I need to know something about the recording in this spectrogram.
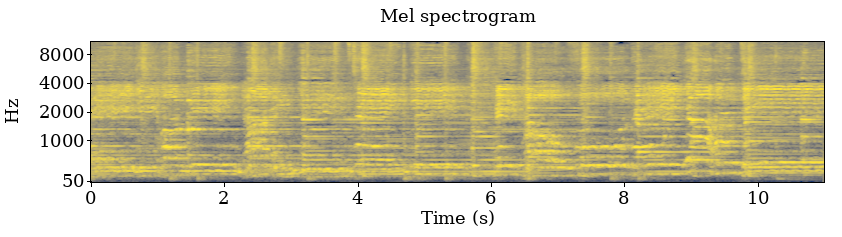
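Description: A mixed worship team of men and women singing a Mandarin Christian worship song together into microphones.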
